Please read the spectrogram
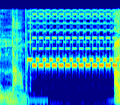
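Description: Electronic telephone ring: a high, rapidly warbling trill that starts about half a second in and runs for about two seconds.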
